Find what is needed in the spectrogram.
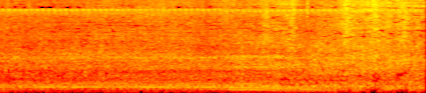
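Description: Steady drone of a motor vehicle engine going by, its pitch falling a little past halfway through.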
